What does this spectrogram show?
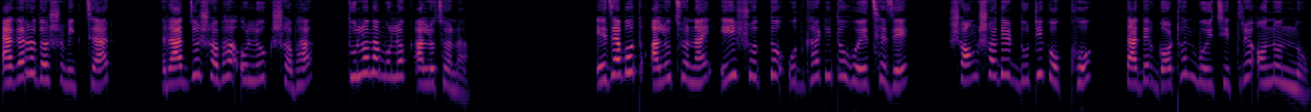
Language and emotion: Bengali, neutral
